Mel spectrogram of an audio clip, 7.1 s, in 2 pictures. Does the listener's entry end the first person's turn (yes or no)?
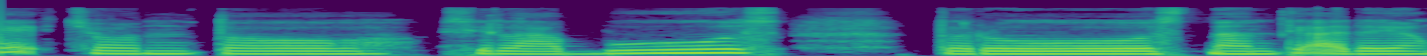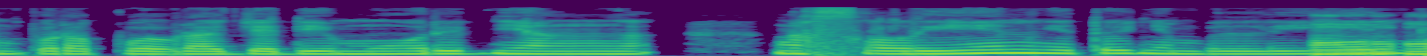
yes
